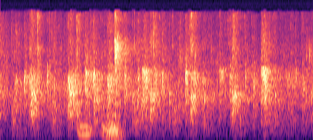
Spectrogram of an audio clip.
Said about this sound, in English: So all you hardworking moms deserve applause. So. Entonces, todas sus mamás muy trabajadoras ya un aplauso.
